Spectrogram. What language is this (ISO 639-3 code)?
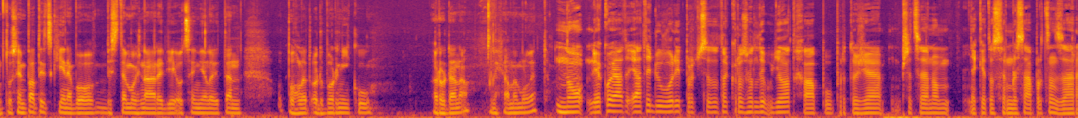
ces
